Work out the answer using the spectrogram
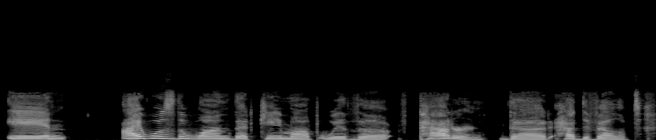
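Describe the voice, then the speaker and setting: A woman from Costa Rica, speaking as a podcast guest, tells her own story in an earnest, reflective way. Her voice sits a little high. The recording is dry and dull, with a lo-fi quality. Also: no room sound. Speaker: podcast guest, spiritual mentor. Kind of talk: conversational interview storytelling.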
